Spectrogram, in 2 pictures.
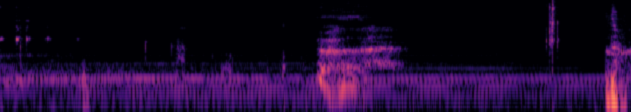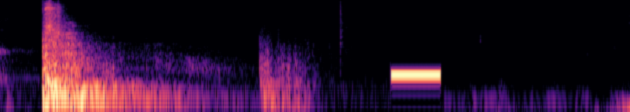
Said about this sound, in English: At the end, there's gotta be lots of fireworks to go out in style.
